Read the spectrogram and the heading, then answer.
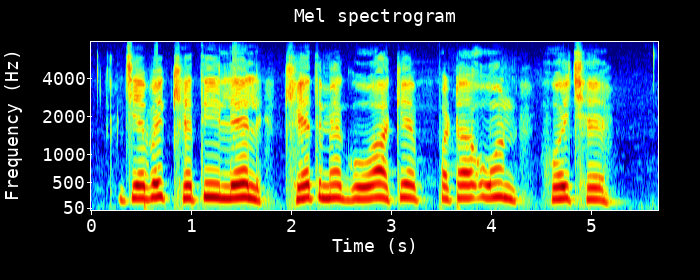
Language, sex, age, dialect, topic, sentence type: Magahi, male, 18-24, Western, agriculture, statement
